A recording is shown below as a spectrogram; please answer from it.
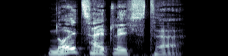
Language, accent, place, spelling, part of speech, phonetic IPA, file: German, Germany, Berlin, neuzeitlichste, adjective, [ˈnɔɪ̯ˌt͡saɪ̯tlɪçstə], De-neuzeitlichste.ogg
- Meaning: inflection of neuzeitlich: 1. strong/mixed nominative/accusative feminine singular superlative degree 2. strong nominative/accusative plural superlative degree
